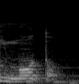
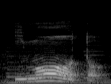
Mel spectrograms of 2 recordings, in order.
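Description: First: The vowel after the m is short. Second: The vowel after the m is long. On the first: The speaker calls it wrong. "no imoto" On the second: The speaker calls it right. "Siempre recuerdas esas estiraciones de sílaba"

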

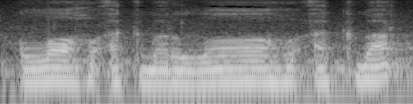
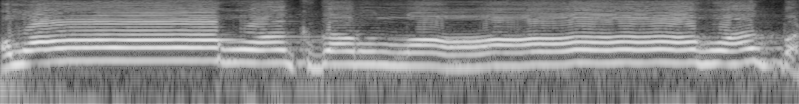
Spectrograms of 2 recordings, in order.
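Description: First: It is said softly and gently. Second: It is said very loudly and forcefully.

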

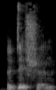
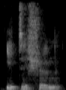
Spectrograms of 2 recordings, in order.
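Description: First: The first vowel is a weak 'uh' sound. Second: The first vowel is a clear 'ih' sound. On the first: "can now be pronounced also as a schwa" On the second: "used to be pronounced as i"

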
